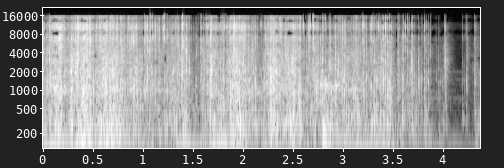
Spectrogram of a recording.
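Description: Tape and cardboard packaging on a box holding a Peach plush being pulled open, giving loud, close crinkling and crunching that fades out at the end.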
